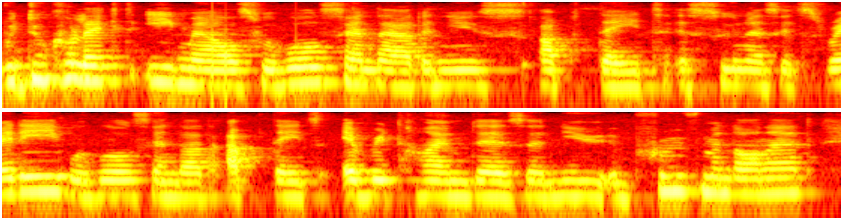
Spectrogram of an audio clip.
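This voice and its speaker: With a non-native accent, a woman speaks at a moderate pace in a medium-pitched voice. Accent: noticeable non-native. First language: not English. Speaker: project founder handling funding. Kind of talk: community call presentation. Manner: hesitant, with fillers.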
